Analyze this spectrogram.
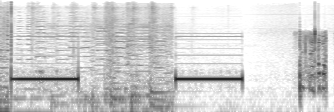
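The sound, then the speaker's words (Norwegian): A steady telephone ringback tone sounds twice, each about a second long, with music filling the gap between, followed by a short burst of crackly noise at the end. It is an outgoing call placed by the humour radio programme Radiotjenesten on Radio Nova. “Denne uka så skal vi prøve å ringe ei som heter”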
